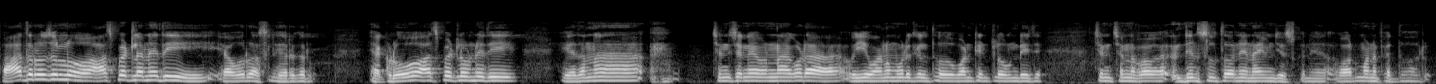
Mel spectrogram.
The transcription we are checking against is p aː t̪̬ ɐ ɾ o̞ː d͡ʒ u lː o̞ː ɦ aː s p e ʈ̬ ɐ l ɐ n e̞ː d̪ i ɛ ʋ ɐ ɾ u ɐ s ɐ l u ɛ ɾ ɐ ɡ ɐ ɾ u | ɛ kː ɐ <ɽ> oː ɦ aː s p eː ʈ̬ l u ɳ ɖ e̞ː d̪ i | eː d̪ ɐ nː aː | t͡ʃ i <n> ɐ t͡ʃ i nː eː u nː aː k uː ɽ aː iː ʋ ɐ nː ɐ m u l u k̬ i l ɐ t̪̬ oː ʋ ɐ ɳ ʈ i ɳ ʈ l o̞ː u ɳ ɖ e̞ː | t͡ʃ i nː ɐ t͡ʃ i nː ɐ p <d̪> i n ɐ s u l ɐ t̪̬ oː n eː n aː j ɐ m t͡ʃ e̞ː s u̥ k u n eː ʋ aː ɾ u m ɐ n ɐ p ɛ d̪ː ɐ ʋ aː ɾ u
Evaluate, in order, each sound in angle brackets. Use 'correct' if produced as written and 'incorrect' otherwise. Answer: correct, incorrect: nː, correct

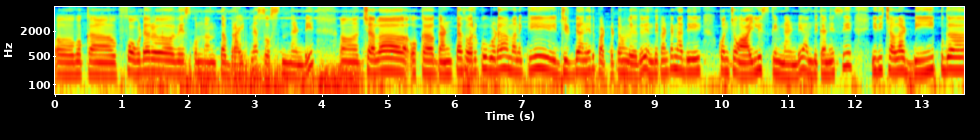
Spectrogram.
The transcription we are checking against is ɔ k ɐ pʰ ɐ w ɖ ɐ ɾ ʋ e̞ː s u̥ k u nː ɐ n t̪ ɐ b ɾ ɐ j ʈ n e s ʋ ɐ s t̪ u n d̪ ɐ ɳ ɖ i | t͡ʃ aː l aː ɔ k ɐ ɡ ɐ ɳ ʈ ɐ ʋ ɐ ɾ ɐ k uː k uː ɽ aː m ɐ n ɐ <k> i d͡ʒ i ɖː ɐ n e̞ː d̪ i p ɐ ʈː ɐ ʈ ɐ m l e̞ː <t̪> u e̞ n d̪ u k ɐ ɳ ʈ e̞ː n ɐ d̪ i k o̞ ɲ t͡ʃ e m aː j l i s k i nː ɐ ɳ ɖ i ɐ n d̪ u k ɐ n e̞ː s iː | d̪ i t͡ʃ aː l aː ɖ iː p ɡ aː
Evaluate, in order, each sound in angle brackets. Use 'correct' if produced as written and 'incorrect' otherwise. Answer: correct, incorrect: d̪

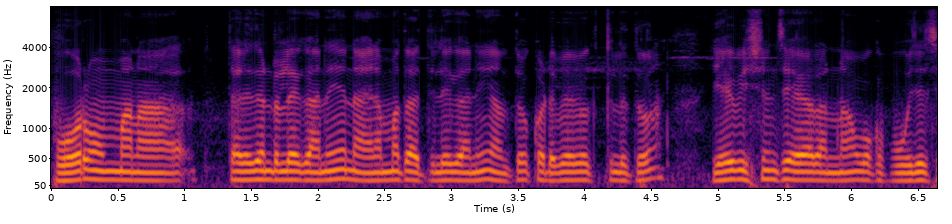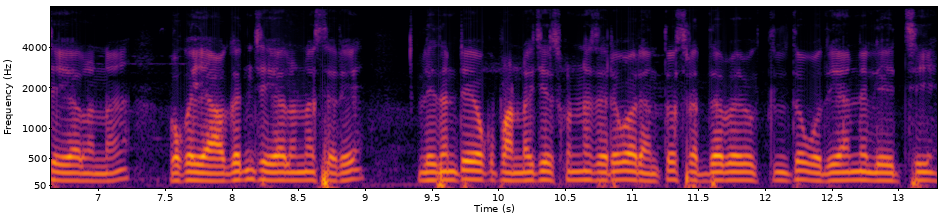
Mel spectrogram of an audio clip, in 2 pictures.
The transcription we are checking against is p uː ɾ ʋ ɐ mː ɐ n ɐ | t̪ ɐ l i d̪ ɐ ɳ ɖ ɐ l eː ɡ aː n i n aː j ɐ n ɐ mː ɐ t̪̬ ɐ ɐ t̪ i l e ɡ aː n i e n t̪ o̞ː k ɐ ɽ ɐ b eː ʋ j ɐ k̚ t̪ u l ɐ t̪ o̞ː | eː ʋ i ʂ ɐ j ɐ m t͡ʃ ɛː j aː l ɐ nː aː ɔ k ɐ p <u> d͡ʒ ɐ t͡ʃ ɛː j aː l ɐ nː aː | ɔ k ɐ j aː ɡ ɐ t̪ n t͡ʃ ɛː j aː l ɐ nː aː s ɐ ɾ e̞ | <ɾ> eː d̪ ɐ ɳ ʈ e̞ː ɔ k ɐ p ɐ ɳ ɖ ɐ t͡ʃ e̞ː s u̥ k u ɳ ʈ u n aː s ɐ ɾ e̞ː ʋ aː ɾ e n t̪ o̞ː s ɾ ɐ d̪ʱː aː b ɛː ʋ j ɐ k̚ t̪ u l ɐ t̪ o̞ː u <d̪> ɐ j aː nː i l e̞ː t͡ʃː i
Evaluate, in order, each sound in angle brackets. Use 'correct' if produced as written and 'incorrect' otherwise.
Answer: incorrect: uː, incorrect: l, correct

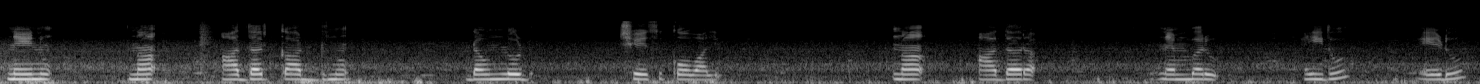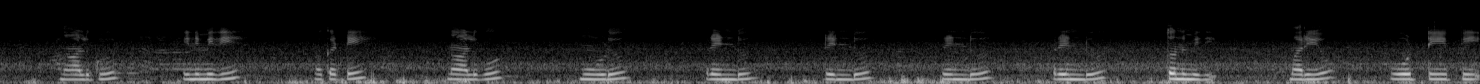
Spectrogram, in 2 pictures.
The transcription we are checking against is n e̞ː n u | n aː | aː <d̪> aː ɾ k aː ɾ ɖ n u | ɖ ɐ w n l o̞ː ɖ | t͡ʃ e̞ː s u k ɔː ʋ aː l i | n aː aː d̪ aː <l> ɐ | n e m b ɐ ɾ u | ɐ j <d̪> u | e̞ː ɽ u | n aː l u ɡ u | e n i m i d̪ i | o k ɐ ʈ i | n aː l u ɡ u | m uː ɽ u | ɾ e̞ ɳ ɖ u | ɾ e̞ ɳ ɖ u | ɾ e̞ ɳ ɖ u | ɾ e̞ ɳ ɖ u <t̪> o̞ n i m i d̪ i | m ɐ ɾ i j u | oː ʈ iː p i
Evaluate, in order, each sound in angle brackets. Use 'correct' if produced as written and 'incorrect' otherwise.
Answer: correct, incorrect: ɾ, correct, correct

